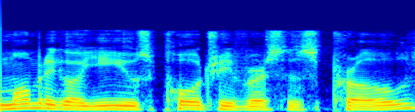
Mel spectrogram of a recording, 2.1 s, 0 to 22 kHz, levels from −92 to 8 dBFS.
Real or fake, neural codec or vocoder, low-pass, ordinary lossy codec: fake; codec, 16 kHz, 4.8 kbps, FACodec; 7.2 kHz; AAC, 48 kbps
